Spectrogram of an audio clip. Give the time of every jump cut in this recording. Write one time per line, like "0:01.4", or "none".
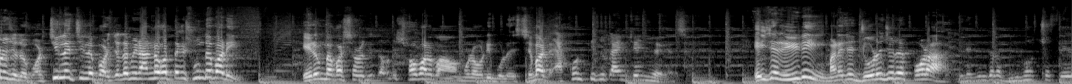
none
